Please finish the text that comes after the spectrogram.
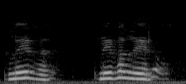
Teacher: Então esse V emenda aqui com o A. O V emenda com o A.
